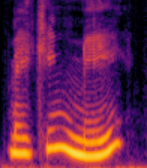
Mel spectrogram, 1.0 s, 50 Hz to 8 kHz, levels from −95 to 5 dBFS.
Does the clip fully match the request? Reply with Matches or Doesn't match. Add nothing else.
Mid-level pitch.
Doesn't match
